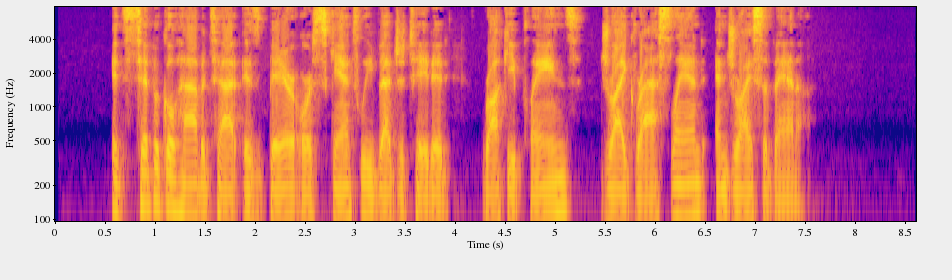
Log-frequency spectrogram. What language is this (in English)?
English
